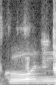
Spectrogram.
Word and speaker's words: Koenigsegg: Is it Koenigsegg? Or is Koenigsegg. – It Koenigsegg. – Koenigsegg. – Koenigsegg. Koenigsegg. Koenigsegg. Yep. Thank you.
